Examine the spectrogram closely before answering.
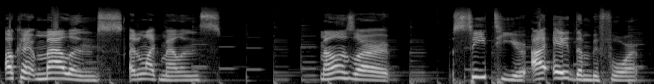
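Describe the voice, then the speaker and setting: A woman's voice: fairly high pitch, slow pace, a bit bright. A young woman, chatting casually and playfully on a live stream, giggling often and rambling. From Brazil. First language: Portuguese. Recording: faint music behind.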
